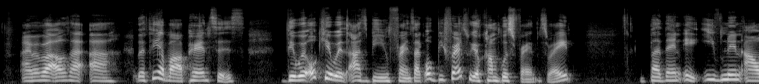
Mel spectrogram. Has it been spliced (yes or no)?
yes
